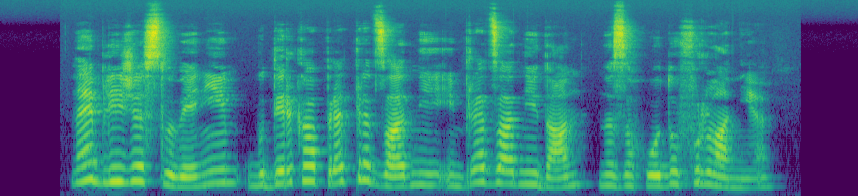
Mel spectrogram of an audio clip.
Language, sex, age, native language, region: Slovenian, female, 18-29, Slovenian, Drava region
